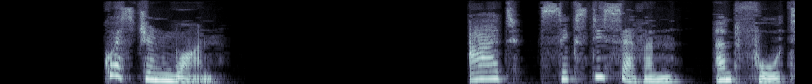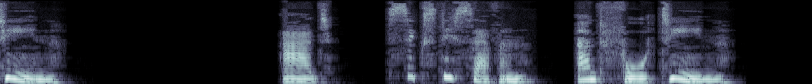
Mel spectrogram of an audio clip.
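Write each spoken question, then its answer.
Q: Add 67 and 14.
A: 81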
